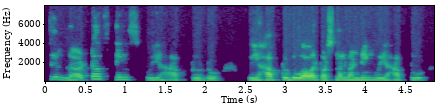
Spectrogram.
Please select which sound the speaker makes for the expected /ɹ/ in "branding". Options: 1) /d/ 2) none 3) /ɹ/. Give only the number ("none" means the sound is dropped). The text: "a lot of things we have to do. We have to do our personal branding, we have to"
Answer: 2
